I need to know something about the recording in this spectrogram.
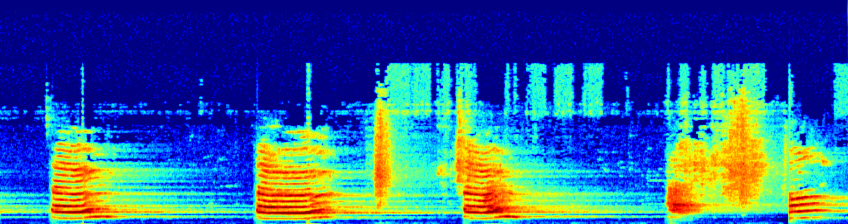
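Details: Cat in heat giving four rich, harmonic meows about two seconds apart, with a brief noisy rasping burst between the third and fourth calls, indoors and otherwise quiet.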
